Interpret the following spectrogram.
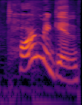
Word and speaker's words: Ptarmigan: Monday, December 31st at Ptarmigan Pub with the Silent P is transformed for After Dark concert sponsored by Bud Light.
